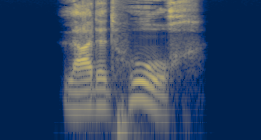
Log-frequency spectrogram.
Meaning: inflection of hochladen: 1. second-person plural present 2. second-person plural subjunctive I 3. plural imperative
- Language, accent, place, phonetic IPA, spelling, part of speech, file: German, Germany, Berlin, [ˌlaːdət ˈhoːx], ladet hoch, verb, De-ladet hoch.ogg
